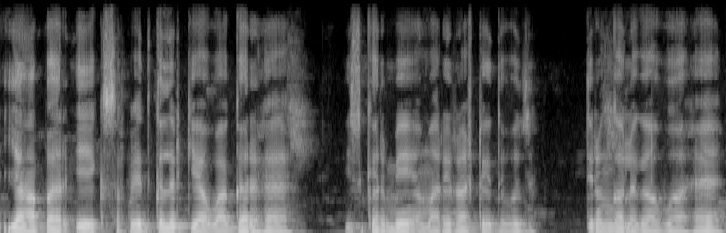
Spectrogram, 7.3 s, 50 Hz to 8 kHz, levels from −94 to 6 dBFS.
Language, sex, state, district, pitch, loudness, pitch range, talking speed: Hindi, male, Rajasthan, Bikaner, 110 Hz, -19 LUFS, 105-115 Hz, 155 wpm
